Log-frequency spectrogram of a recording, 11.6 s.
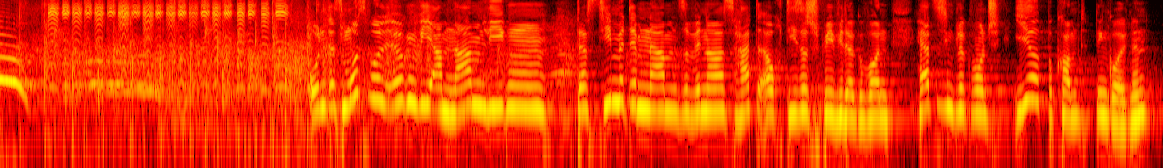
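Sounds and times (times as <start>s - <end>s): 
audience applause: 0.0s - 4.3s
speech: 3.1s - 11.6s.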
